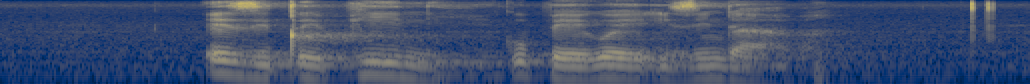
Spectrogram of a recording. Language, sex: Zulu, male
